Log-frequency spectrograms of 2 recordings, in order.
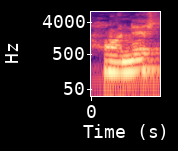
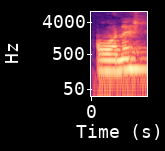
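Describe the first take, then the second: First: The word begins with an h sound. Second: The word begins with a vowel sound. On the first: The speaker calls it wrong. "हॉनेस्ट मत पढ़िए" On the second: The speaker calls it right. "इसको ऑनेस्ट बोला जाता है"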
